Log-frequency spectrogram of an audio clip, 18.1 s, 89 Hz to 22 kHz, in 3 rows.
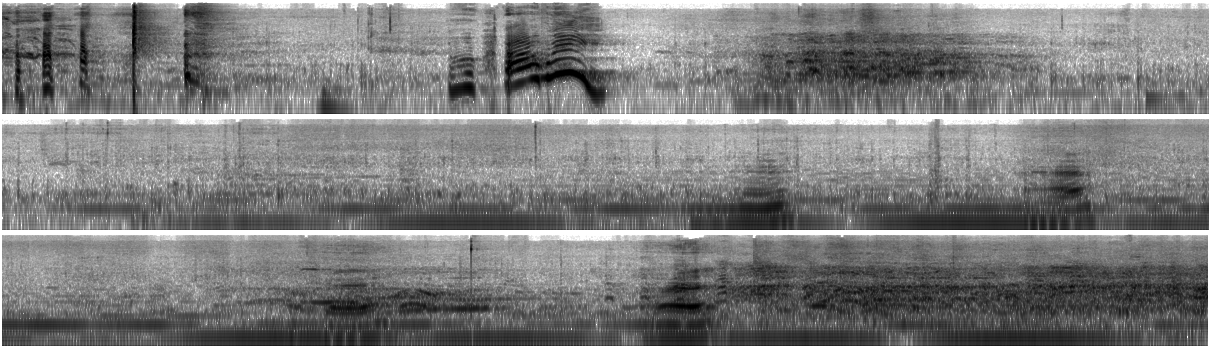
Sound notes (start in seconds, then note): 0.1 laughs; 3.6 laughter; 13.1 audience gasps; 14.9 audience laughs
